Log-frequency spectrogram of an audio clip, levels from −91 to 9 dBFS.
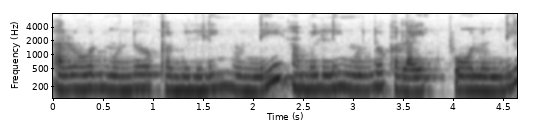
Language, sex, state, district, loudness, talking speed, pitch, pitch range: Telugu, female, Andhra Pradesh, Krishna, -15 LUFS, 130 wpm, 180 Hz, 170-185 Hz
